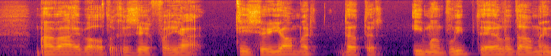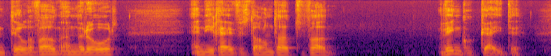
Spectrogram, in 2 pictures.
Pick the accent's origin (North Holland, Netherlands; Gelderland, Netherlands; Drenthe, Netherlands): North Holland, Netherlands; Wij komen uit Lamuiden vandaan. Dat ligt onder de rook van Schiphol.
